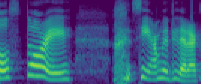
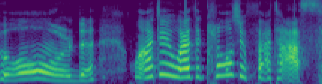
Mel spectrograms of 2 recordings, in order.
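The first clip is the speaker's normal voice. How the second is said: put-on Scottish accent with "gold" long and drawn out. Recapping a show and imitating a girl's talk in a mock Scottish Austin Powers voice. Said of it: "cross into Austin Powers Gold member".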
